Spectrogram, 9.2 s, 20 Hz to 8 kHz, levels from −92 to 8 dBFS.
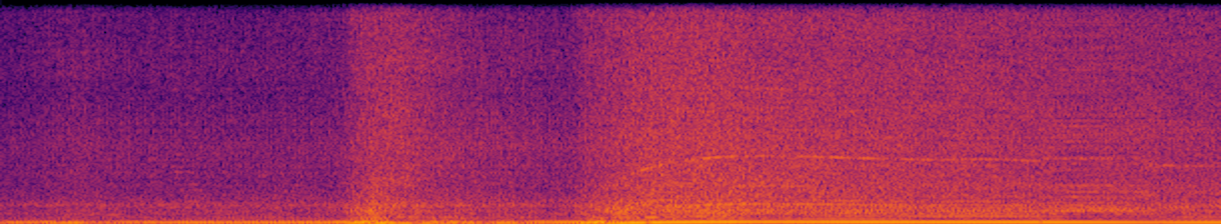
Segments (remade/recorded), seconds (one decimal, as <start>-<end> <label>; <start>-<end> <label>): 0.0-7.8 recorded; 7.8-8.7 remade; 8.7-9.2 recorded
